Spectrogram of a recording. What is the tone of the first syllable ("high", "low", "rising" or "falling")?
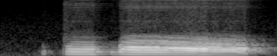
high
